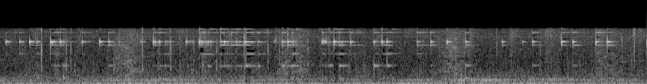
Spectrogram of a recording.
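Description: Several small metal bells tinkling irregularly and continuously, short clear pings at a few fixed high pitches.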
